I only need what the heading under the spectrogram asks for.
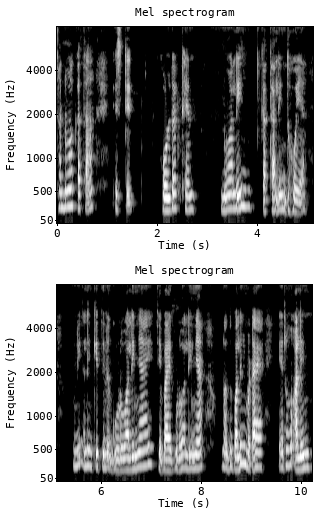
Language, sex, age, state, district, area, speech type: Santali, female, 45-60, Jharkhand, Bokaro, rural, spontaneous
